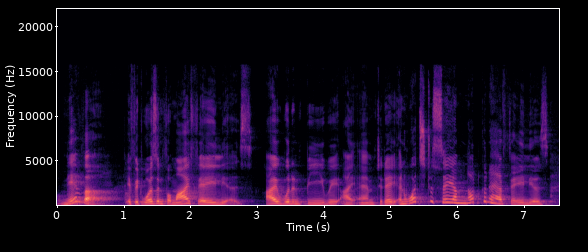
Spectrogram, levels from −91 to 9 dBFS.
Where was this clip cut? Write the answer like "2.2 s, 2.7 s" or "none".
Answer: 1.0 s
